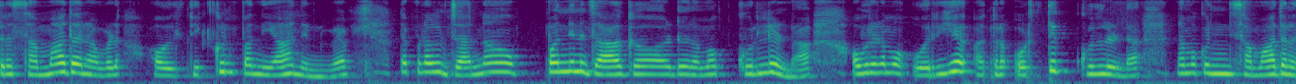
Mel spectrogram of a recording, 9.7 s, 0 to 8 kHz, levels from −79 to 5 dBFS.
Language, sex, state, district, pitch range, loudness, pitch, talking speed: Tulu, female, Karnataka, Dakshina Kannada, 230-295 Hz, -17 LUFS, 255 Hz, 160 wpm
